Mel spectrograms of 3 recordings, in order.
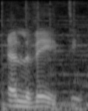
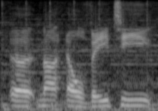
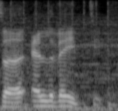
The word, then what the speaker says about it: Eluveitie: Oh, it's pronounced Eleveiti. It's not Elveiti or Eluveitie or Eluvetti or whatever. It's Eleveiti.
